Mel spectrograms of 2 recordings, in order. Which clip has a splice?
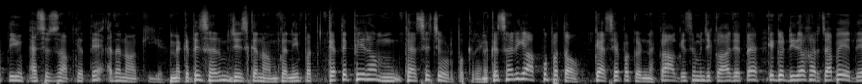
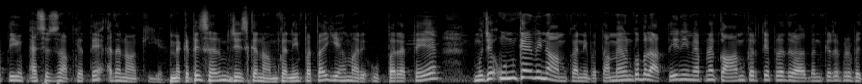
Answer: first; 4 cuts; at 3.1 s, 4.7 s, 6.6 s, 7.6 s

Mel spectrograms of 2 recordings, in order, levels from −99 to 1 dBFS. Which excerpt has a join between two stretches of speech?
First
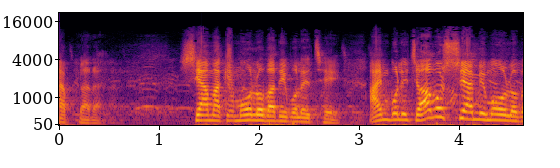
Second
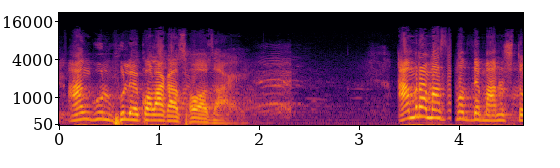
second; 1 cut; at 2.3 s

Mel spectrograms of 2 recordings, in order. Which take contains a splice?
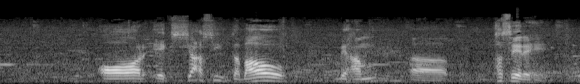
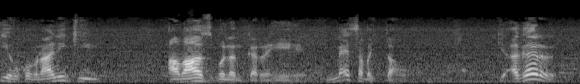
second; 1 cut; at 3.2 s

